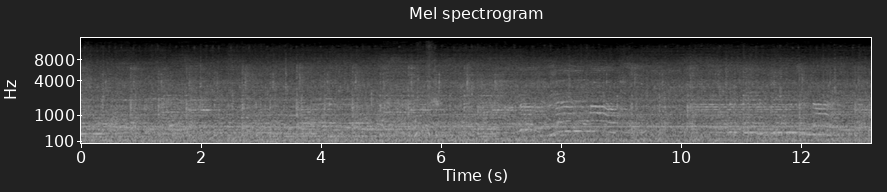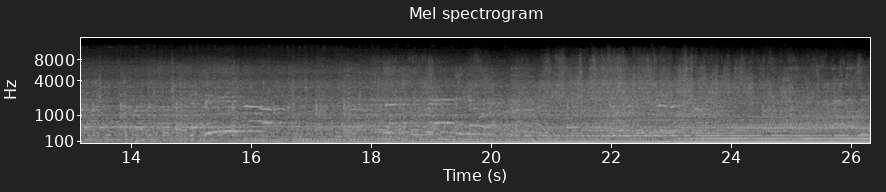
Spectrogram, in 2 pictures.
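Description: Engines of a Piper J3 Cub and the pickup truck carrying it on a roof rack, running at speed as the truck accelerates and the Cub lifts off: a steady low drone that comes in strongly about halfway through and grows toward the end. Airshow public-address music and an announcer's voice play throughout.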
